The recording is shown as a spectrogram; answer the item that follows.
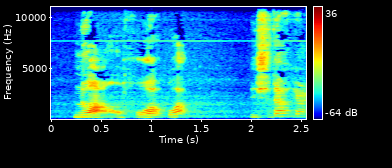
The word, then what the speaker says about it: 暖和: In that case, we pronounce 和, 和, 暖和, warm, 暖和, warm, okay, 和, that's a character have more than one.Pronounce.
